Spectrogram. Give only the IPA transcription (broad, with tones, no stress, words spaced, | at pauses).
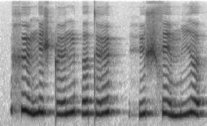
xø˥˧ŋe˥˧ʃʈø˧˥n | ə˧˥˧t̪ø˧˥ | hy˧˥˧ʃse˥˧ mi˧˥˧ə̯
